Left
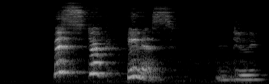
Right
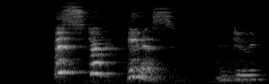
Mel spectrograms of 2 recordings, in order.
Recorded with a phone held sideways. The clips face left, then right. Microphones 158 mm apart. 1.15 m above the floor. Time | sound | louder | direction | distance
0.5 | a shout | left 1 dB | 75° left (ahead or behind) | 3 m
